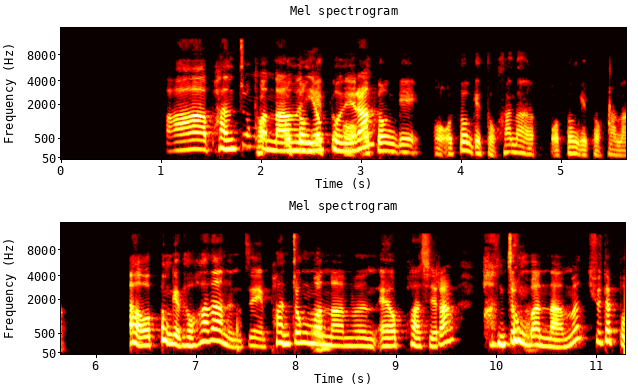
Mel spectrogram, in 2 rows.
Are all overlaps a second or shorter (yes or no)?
no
